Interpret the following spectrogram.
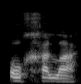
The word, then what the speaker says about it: ojalá: So the X was originally an SH sound, then it became an H sound.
